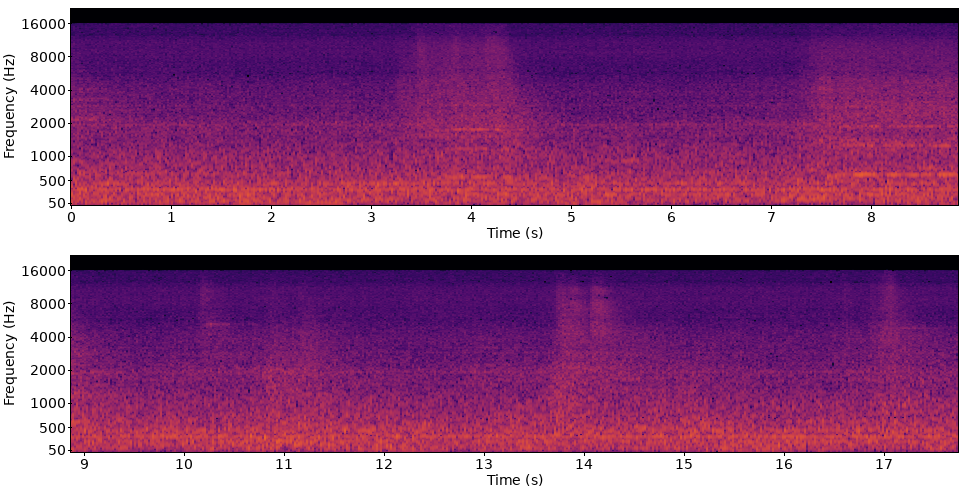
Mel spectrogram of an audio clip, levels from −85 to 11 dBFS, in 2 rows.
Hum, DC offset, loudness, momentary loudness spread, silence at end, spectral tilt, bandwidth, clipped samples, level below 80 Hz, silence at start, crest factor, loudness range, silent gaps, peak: none; under 0.1%; -28 LUFS; 4 LU; 0 s; -4.5 dB/octave; 16.5 kHz; under 0.1%; -42 dBFS; 0 s; 14 dB; 2 LU; none; -14 dBFS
